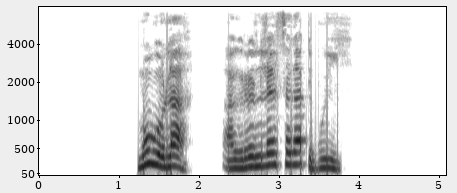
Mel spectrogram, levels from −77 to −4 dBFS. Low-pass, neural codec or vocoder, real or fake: 7.2 kHz; none; real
